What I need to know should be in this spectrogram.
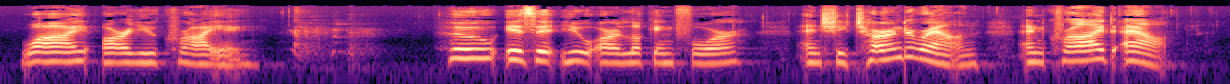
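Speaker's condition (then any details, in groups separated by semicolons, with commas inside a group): No condition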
